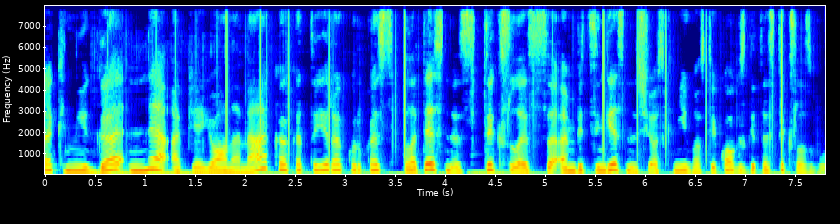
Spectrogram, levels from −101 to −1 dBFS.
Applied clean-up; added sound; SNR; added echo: classical method log-MMSE.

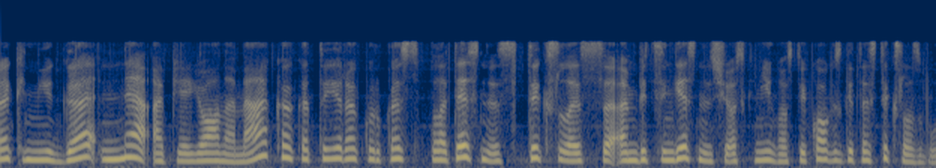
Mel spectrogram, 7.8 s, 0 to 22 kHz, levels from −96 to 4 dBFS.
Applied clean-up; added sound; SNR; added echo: neural separator model SepFormer DNS4.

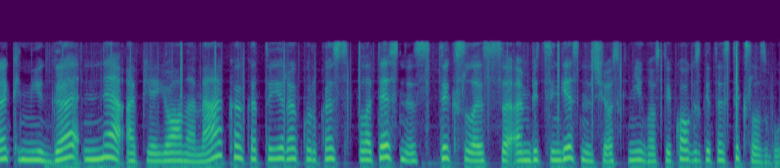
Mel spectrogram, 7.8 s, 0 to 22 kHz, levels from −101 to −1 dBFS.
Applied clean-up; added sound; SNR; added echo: neural mask model RNNoise.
